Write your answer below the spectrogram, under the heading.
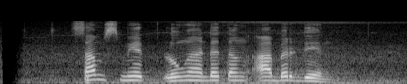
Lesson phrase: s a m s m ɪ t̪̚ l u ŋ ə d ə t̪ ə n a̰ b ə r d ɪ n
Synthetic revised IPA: s a m s m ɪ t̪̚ l u ŋ a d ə t̪ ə ŋ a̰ b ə r d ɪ n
